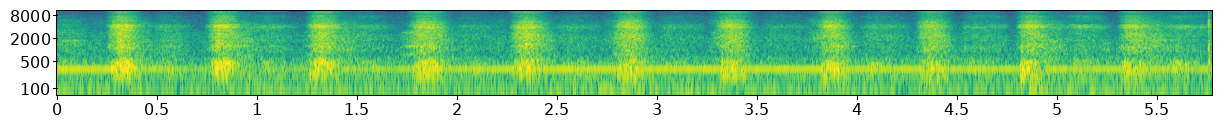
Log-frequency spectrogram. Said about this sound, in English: And again, I think most of you know this breath, but if you're new to it, it's a rhythmic breath in and out through the nose, and we pump the navel as we breathe, equal parts in, equal parts out. We do it rhythmically, and it sounds like this.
